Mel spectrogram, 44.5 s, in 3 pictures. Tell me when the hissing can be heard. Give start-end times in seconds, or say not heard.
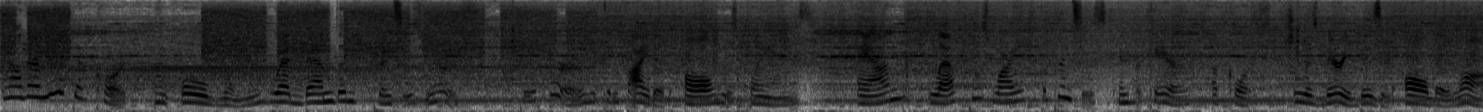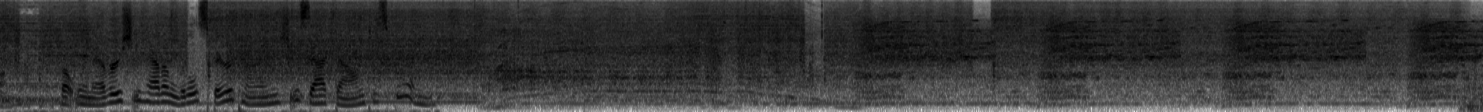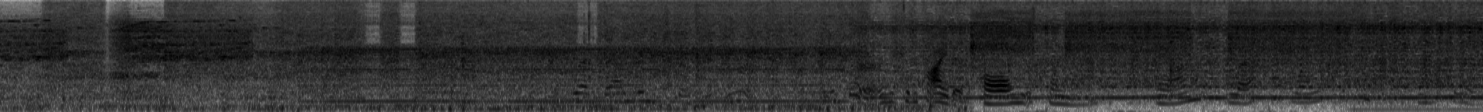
0.0-44.4.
